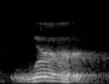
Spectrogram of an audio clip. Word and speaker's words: were: Were. So it's not the same when you say, for example, where, W-H-E-R-E, because this one is pronounced with the sound E, where, and this one is were.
